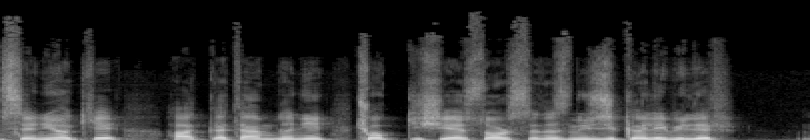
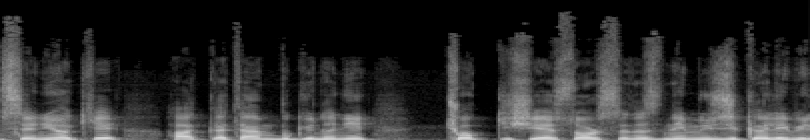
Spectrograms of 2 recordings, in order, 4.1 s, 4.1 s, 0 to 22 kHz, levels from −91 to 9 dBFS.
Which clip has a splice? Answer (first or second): first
